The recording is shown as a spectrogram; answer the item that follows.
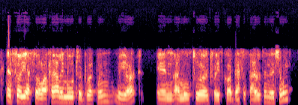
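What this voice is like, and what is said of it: Brooklyn New York accent. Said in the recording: “Your accent doesn't sound very South Carolina. ... I've been Brooklynized”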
